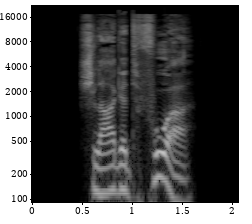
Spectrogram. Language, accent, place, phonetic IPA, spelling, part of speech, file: German, Germany, Berlin, [ˌʃlaːɡət ˈfoːɐ̯], schlaget vor, verb, De-schlaget vor.ogg
- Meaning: second-person plural subjunctive I of vorschlagen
